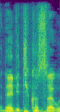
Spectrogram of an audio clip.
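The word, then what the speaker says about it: Leviticus: 이 레위기는 그 라틴어로 하면 발음이 레비티커스라고 되어 있습니다. 레비티커스.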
